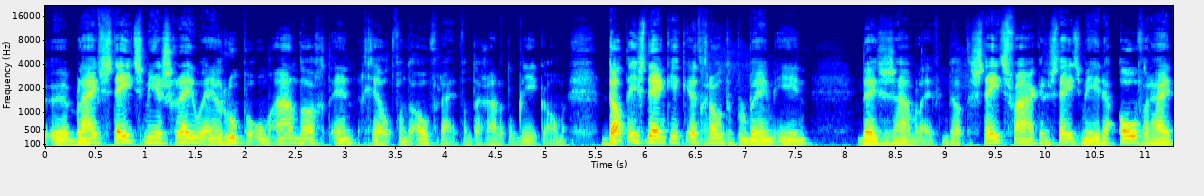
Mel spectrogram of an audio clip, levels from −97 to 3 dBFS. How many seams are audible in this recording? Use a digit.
0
